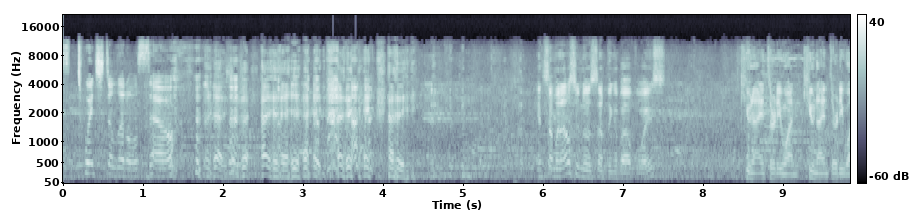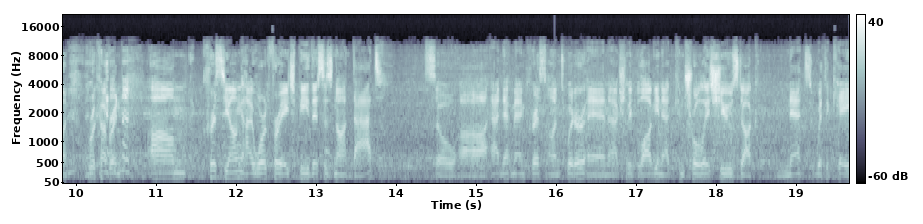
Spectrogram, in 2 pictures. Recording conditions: busy venue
